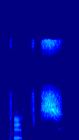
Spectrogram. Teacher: have the f sound the th sound and the s sound the th sound becomes difficult to pronounce or distinguish so it might be pronounced as a stop instead just a t sound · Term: dissimilation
